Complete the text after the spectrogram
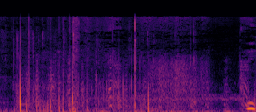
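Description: Small puppies shuffle and rustle close by.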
